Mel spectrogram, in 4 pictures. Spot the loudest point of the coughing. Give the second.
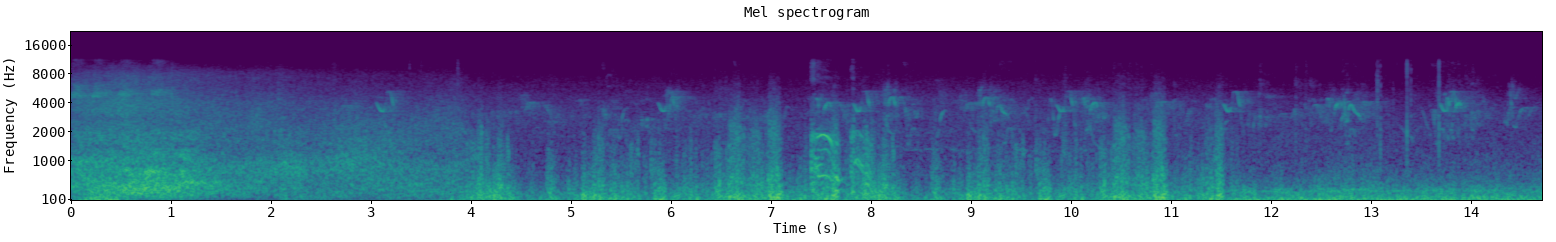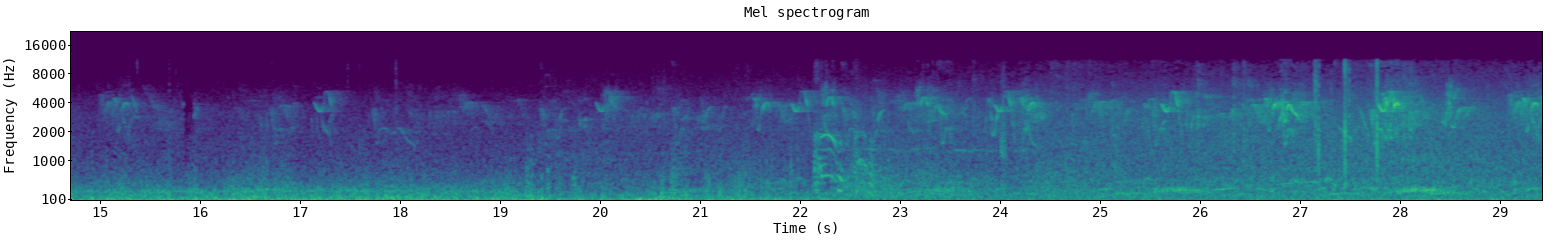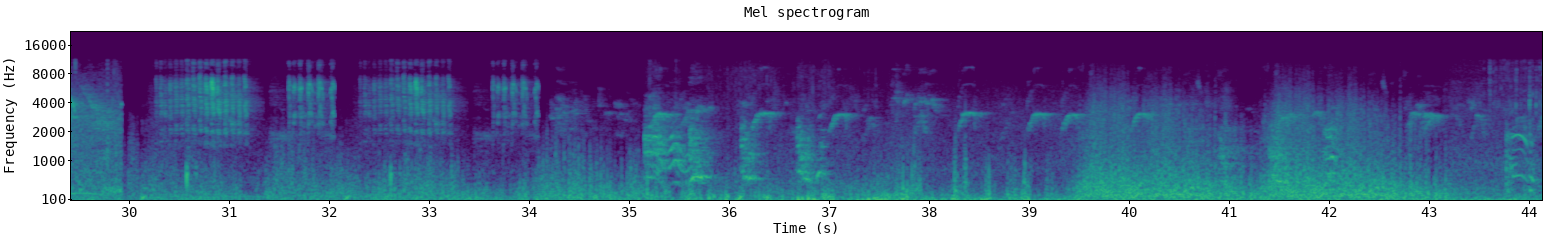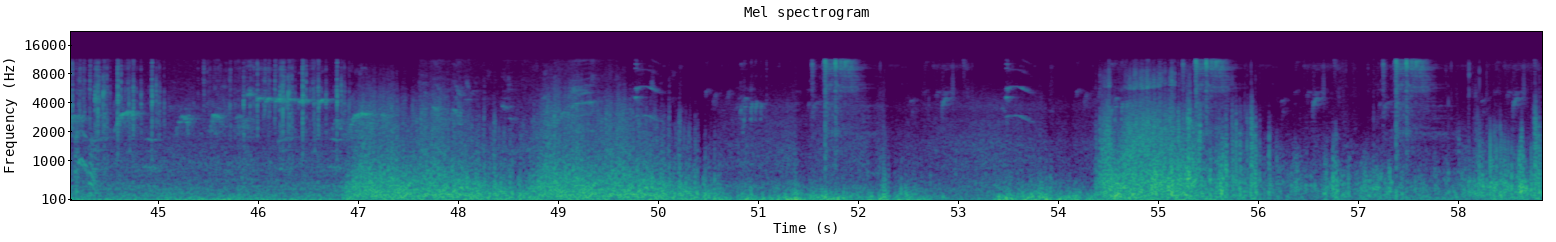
8 s.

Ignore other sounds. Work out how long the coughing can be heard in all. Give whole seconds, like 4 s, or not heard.
2 s.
